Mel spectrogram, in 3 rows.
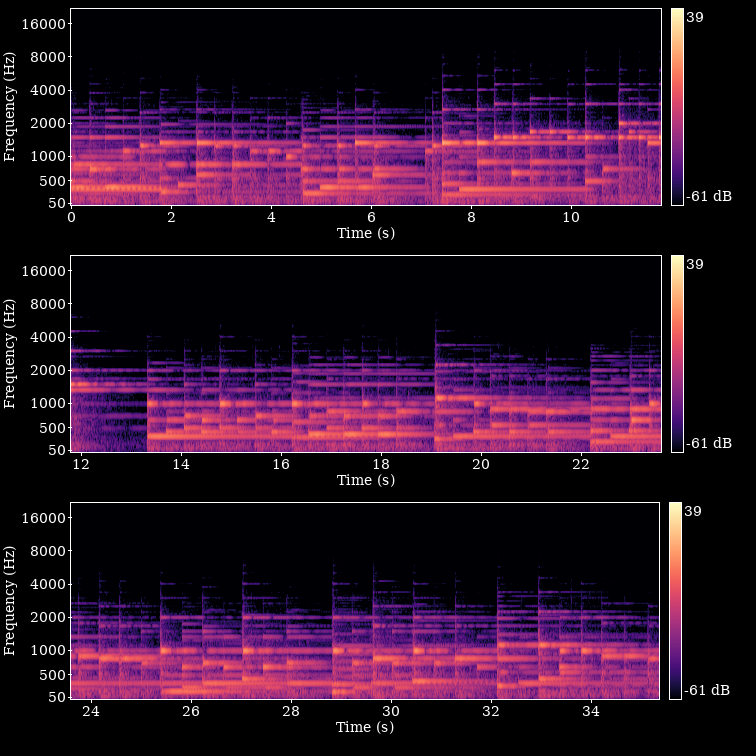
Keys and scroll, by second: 1.8-2.6 typing.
